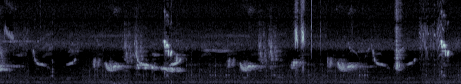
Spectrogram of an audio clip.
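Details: Series of sharp chirps and downslurred whistles from a white-browed fantail, given in spaced bursts, with a steady high-pitched insect drone in the background.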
